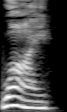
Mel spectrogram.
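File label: "why", British English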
